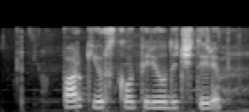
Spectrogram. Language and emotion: Russian, neutral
